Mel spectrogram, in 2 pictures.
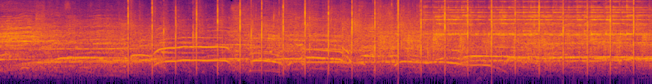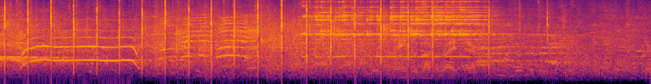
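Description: Many girls' voices shouting and cheering over one another in high, held calls, with frequent sharp hand claps and slaps. The voices ease off a little about ten seconds in.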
